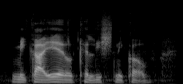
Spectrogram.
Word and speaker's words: Kalashnikov: Yeah, I had Jill actually mention me how you pronounce the name in Cyrillic, and it's basically the same thing as saying it in English. So I tried my best to make sure it was accurate, but she said, yeah, it's just Mikhail Kalashnikov.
